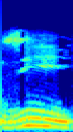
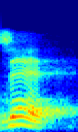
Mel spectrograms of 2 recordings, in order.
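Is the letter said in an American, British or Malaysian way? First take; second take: American; Malaysian. First: The letter is said the American way. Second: The letter is said the Malaysian way.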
